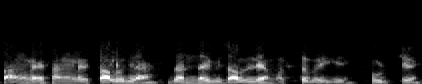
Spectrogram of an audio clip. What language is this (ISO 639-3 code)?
mar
